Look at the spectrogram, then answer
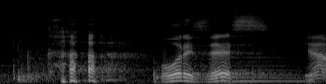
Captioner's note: chuckles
